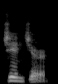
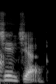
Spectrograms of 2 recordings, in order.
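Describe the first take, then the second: First: The word ends with an r sound. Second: The word ends in a plain vowel, no r. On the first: "they call this hair color ginger" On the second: "but they pronounce it as"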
